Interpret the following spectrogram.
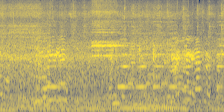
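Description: Young children's high voices calling out and squealing as they run, over a steady hum of street noise.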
